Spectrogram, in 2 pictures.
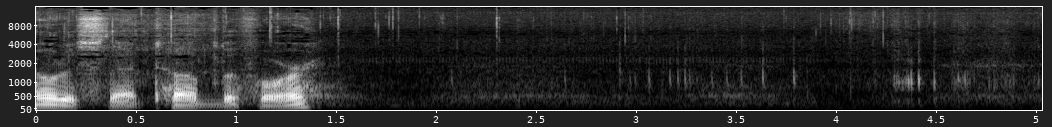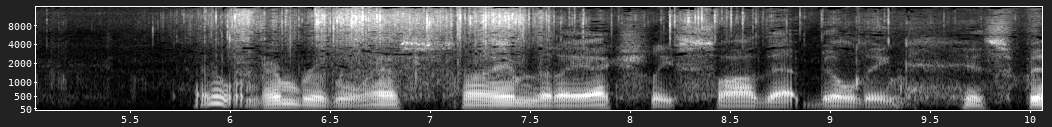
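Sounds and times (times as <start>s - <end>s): footsteps on dry forest ground: 5.8s - 9.4s.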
